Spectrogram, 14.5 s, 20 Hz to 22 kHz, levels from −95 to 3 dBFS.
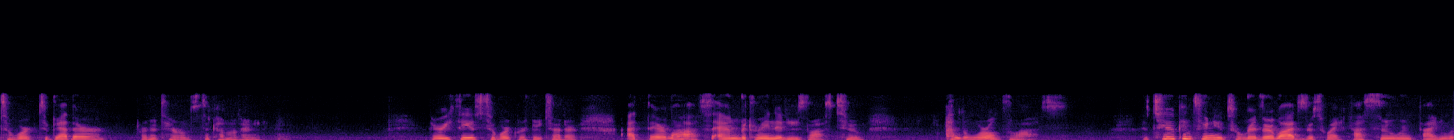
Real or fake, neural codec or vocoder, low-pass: fake; autoencoder, 22.05 kHz, a latent of 192 numbers a frame, VITS, trained on one speaker; 7.2 kHz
